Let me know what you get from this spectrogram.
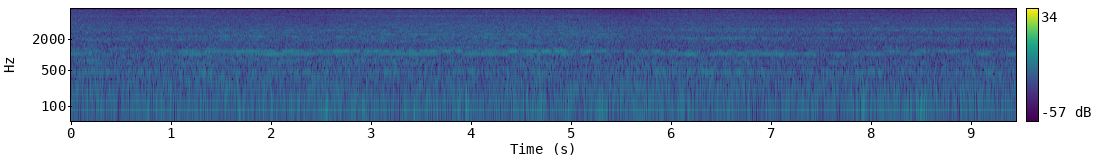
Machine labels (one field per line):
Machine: fan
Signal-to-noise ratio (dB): -6 dB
